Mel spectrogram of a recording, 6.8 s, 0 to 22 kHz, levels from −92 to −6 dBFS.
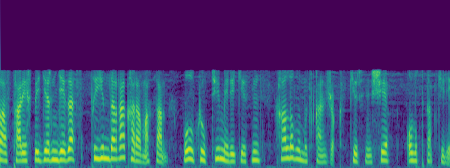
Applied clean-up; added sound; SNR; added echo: neural separator model SepFormer WHAM!.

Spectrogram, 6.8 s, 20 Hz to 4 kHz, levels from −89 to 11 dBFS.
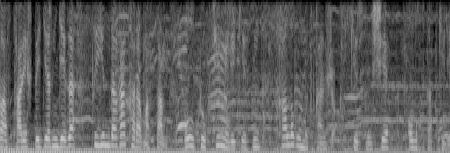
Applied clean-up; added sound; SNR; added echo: none; Bass guitar; 4 dB; none.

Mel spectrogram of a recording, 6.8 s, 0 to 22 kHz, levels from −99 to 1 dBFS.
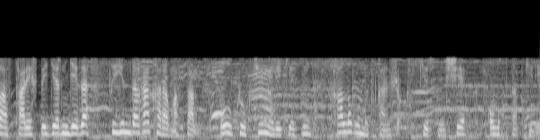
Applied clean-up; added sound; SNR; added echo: none; none; none; none.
